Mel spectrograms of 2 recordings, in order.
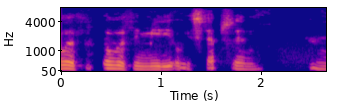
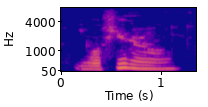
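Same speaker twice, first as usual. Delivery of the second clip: put-on muttering character voice, quieter; 5 dB quieter than usual. The storyteller voices Lilith as she turns away from you, muttering under her breath. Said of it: "you hear her mutter under her breath".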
